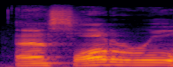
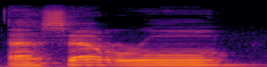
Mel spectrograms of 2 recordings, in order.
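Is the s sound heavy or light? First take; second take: heavy; light. First: The s is heavy, like an emphatic s. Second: The s is light and thin. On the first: The speaker calls it wrong. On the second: The speaker calls it right.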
